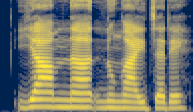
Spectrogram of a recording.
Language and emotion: Manipuri, neutral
